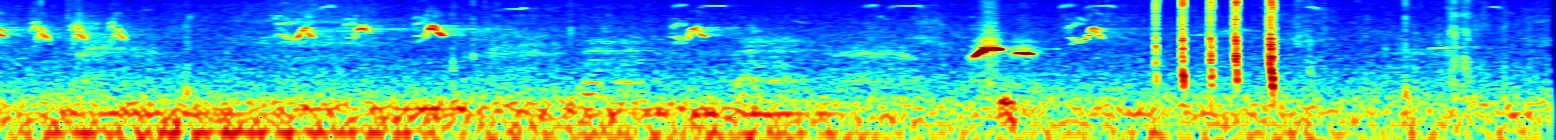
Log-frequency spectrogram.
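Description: Small birds chirping on and off, with one louder rising chirp about five seconds in, followed a moment later by a quick run of five sharp clicks.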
